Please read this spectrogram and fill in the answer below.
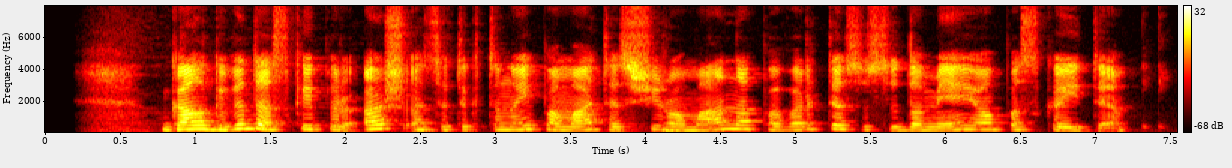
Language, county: Lithuanian, Vilnius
